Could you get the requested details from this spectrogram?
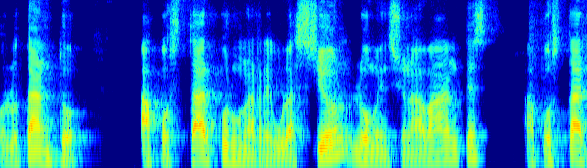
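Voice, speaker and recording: A man with an Italian accent talks at a fairly slow pace, with ordinary pitch variation against a quiet background. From Italy. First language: Italian (speaking Spanish). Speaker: law academic. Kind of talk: panel discussion. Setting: online session. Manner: halting, many fillers.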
